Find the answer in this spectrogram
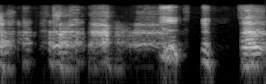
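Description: Men laughing in short, broken bursts.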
